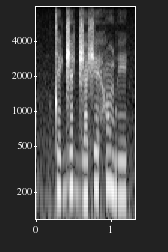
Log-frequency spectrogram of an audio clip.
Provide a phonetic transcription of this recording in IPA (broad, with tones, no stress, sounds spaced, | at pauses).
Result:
t ɛ˨ d͡ʒ a˧ d͡ʒ a˨ ʃ ɛ˧ h ɔ̃˦ b e˧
